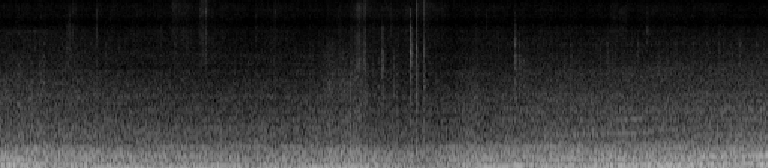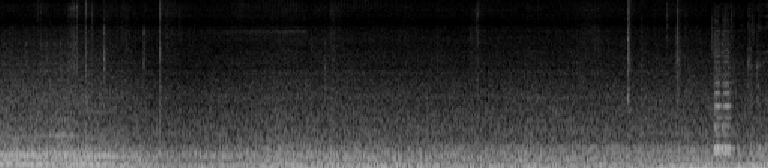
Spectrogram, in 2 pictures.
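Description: Car cabin noise while driving: steady engine and tyre rumble. About a third of the way in, the engine pitch rises over a few seconds, then falls away. A short tone sounds near the end.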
